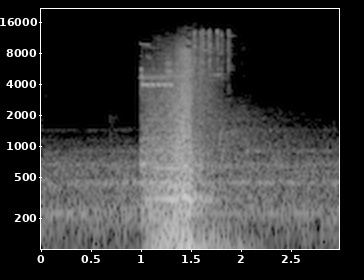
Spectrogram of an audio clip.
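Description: A game menu opens with a loud whoosh.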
